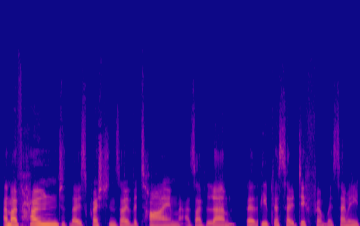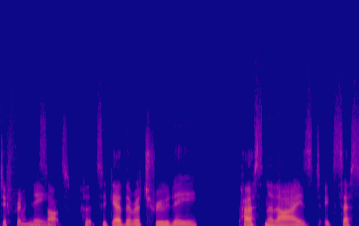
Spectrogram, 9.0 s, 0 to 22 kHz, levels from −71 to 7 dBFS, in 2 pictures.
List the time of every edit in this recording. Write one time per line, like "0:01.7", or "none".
0:00.8
0:03.2
0:05.2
